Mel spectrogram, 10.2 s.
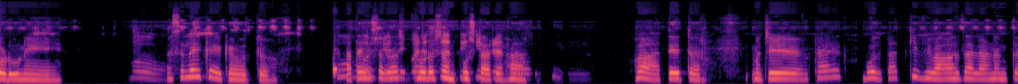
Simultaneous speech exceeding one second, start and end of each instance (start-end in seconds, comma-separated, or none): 3.5-5.2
